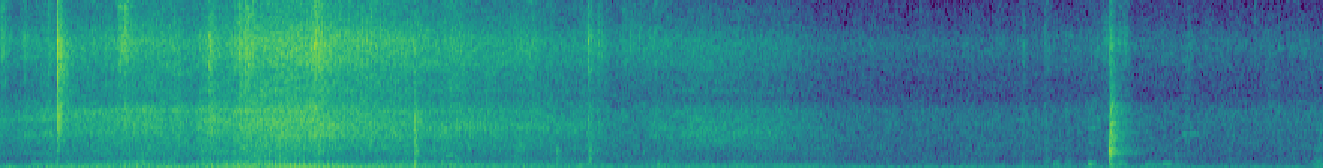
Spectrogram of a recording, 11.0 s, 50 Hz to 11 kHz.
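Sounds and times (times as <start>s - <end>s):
motorcycle passing by: 0.0s - 7.1s.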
